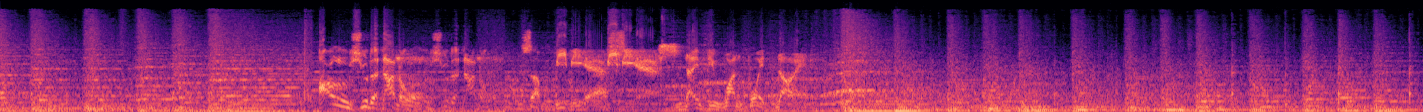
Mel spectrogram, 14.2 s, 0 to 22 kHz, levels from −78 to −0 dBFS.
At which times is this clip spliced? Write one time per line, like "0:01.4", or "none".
0:08.5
